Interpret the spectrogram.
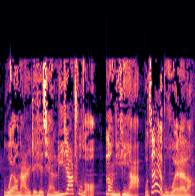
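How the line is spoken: Joking. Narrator (Chinese): 跟我妈开玩笑说

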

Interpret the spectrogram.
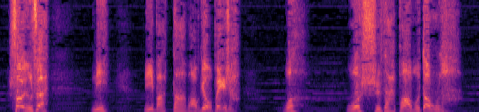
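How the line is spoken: Panting, shouting. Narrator (Chinese): 沙飞是气喘如牛啊，冲画报社的炊事员大喊

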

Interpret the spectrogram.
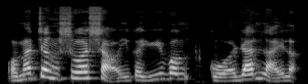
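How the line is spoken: Group laughing. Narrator (Chinese): 众人笑着说

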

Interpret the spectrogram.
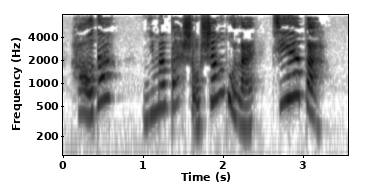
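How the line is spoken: Loud call. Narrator (Chinese): 汤姆又敞开嗓门叫道

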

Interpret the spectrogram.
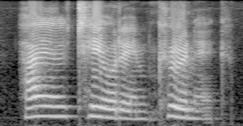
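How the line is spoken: Loud call. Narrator (German): der Anführer der Wachen vortrat und laut ausrief

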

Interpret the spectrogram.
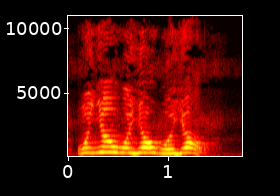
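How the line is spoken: Hurried shouting. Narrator (Chinese): 赶忙跑来喊着

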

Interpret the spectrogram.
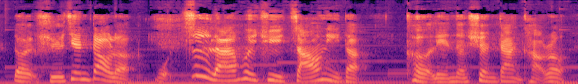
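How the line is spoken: Sighing. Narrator (Chinese): 卡尔汉茨叹口气说

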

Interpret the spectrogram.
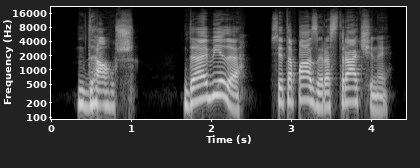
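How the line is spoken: Grumbling. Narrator (Russian): проворчала дракониха

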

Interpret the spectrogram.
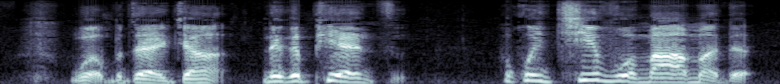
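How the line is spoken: Crying. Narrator (Chinese): 他哭着说

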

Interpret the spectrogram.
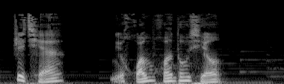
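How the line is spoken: Quiet, soft. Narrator (Chinese): 邵兰英……小声的说

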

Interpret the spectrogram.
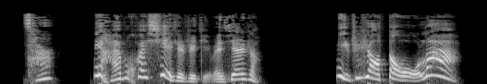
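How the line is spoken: Calling by pet name. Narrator (Chinese): 叫着白牡丹的小名说

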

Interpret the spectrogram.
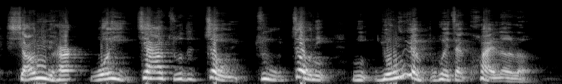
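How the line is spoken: Furious roar. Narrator (Chinese): 王子大吼着

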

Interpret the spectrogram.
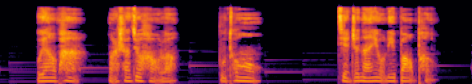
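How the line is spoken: Soft comforting. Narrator (Chinese): 还轻声安慰道

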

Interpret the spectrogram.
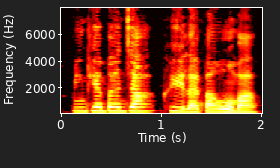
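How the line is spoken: Pitiful voice over phone. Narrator (Chinese): 女神电话里的声音楚楚可怜

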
